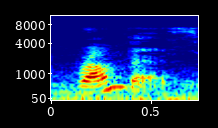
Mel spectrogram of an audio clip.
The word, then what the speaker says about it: rhombus: that at least since rhombus rhombus so are H at the silent h om bu s trumpets are you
